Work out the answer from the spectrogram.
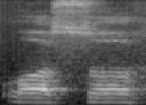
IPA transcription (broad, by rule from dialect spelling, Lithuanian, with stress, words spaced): ˈuɔ ˈsʊ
